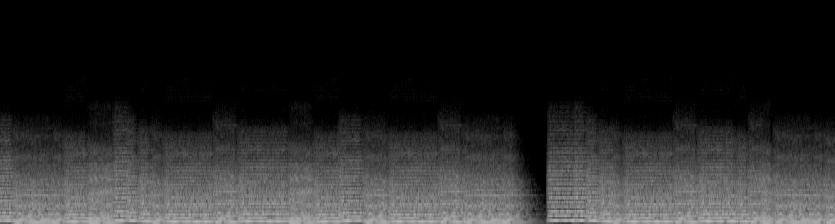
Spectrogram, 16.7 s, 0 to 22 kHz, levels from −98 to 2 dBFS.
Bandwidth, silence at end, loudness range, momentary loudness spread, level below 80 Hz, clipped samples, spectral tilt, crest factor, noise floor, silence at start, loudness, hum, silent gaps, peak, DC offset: 9.8 kHz; 0 s; 2 LU; 2 LU; -70 dBFS; under 0.1%; -3.5 dB/octave; 12 dB; -52 dBFS; 0 s; -32 LUFS; none; none; -20 dBFS; under 0.1%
